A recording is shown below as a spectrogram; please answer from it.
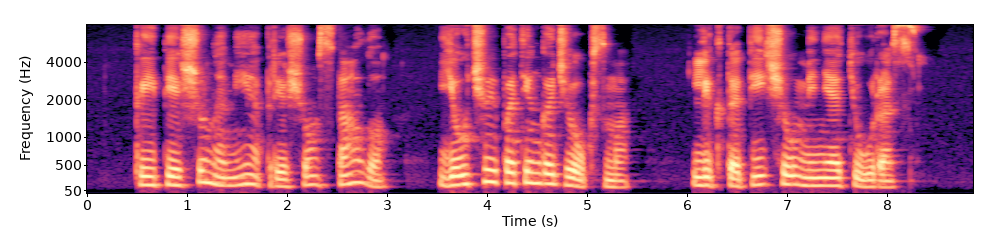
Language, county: Lithuanian, Vilnius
